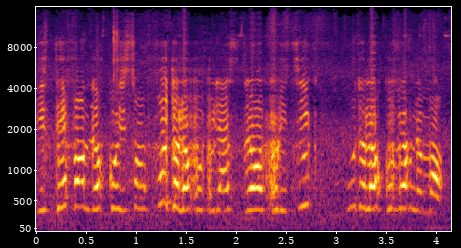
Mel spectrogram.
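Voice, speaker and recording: A woman's voice: very high-pitched, fairly even intonation, fast talker, a bit bright, slight background noise. A woman giving a blunt, scolding rally speech outdoors, urging the crowd to get moving. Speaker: rally speaker.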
